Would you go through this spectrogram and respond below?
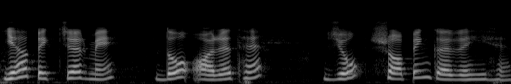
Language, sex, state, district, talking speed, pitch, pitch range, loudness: Hindi, female, Maharashtra, Pune, 130 wpm, 255 Hz, 235-290 Hz, -31 LUFS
